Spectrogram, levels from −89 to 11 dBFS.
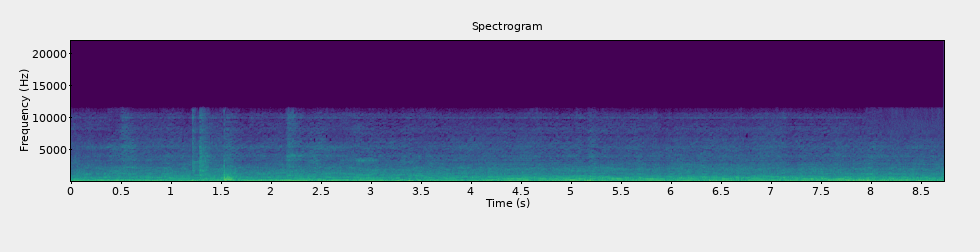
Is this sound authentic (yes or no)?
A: no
